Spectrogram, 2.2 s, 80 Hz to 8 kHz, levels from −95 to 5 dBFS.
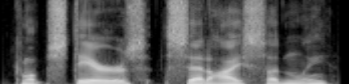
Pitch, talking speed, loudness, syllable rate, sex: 130 Hz, 135 wpm, -17 LUFS, 4.4 syllables/s, male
